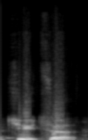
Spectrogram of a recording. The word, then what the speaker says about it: 句子: 一个句子, 句子, 句子. 句 is fourth, and 字 is 轻声 or neutral tone.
